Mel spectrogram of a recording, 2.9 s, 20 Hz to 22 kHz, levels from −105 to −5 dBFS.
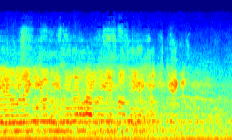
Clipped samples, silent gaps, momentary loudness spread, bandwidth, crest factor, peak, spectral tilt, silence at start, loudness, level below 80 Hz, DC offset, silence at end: under 0.1%; none; 9 LU; 11.5 kHz; 14 dB; -12 dBFS; -5 dB/octave; 0 s; -26 LUFS; -36 dBFS; under 0.1%; 0 s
